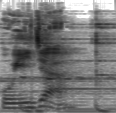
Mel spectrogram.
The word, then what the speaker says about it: Ouija: Cara baca yang benar adalah Ouija.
